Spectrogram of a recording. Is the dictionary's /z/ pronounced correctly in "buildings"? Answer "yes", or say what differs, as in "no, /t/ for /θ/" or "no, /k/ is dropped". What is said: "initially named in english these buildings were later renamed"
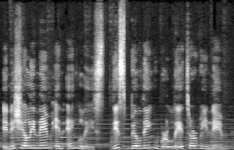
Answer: no, /z/ is dropped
